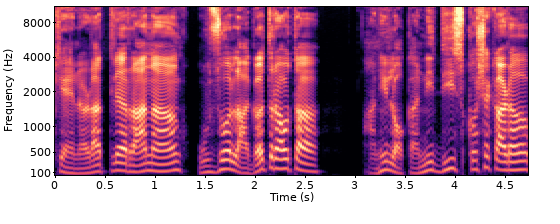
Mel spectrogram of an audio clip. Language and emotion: Goan Konkani, fearful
